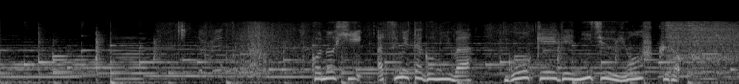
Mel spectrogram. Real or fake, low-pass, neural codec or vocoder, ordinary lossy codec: real; none; none; none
